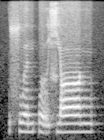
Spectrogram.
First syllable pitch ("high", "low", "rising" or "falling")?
rising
